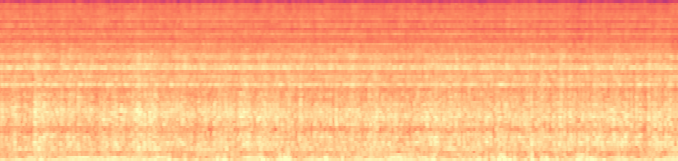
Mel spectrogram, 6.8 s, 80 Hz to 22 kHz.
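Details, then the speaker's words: Jet pump on a 2001 Sea-Doo PWC starts making a hard steady ringing with a high metallic squeal over the engine drone; cause unknown, slight play felt when moving the pump shaft. "everything was going fine until this one started making a ringling and squealing sound we think there's something wrong with the gem"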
